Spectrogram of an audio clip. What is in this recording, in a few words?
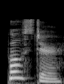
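"poster", American English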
